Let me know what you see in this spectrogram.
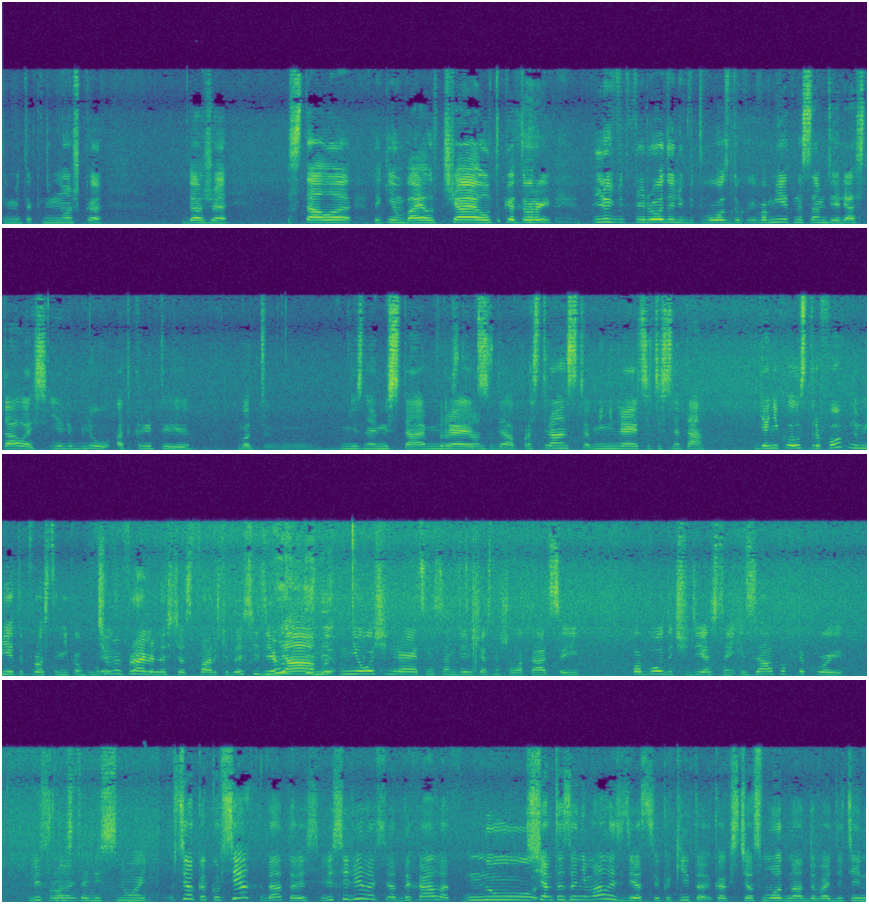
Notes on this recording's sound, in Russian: Записанный совсем не на диване, а в солнечном парке! Звук стал более приятным, надеюсь перепады громкости больше не будут так резать уши.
